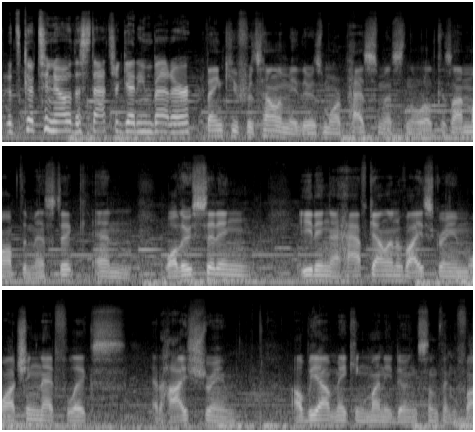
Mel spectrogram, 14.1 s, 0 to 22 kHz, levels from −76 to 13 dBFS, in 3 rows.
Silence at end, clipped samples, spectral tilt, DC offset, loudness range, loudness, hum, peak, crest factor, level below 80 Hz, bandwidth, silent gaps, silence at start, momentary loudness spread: 0 s; under 0.1%; -4 dB/octave; under 0.1%; 4 LU; -18 LUFS; none; 0 dBFS; 18 dB; -34 dBFS; 18 kHz; none; 0 s; 9 LU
